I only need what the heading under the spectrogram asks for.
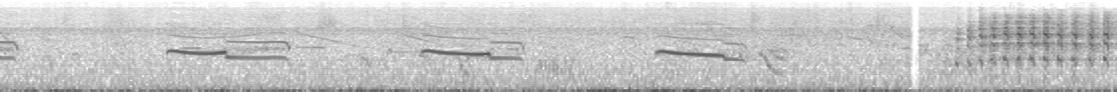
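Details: White-rumped shama song, offered as masteran material for training songbirds: short clear whistled phrases with a sharp upward hook, repeated about once a second, then a loud buzzy rattling burst at the end.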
